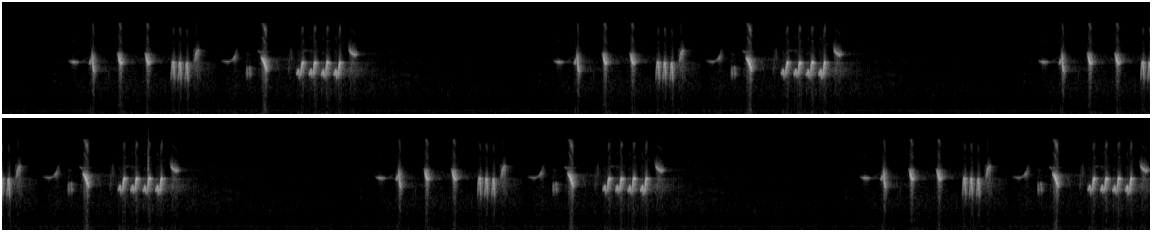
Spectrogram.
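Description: Bird chirping: a phrase of quick, sharp chirps about three and a half seconds long, repeated exactly every six seconds like a looped recording, with quiet gaps between.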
